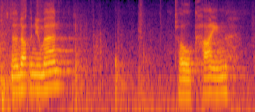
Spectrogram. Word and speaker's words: Tolkien: Tol Kain. It's Kain, sir. What? It's pronounced Tol Kain, sir, not Tol Kain.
